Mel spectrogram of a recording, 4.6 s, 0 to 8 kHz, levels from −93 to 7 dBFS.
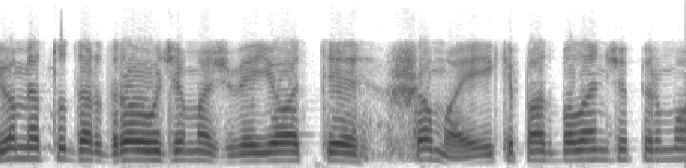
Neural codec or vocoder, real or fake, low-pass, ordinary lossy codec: none; real; 7.2 kHz; AAC, 48 kbps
